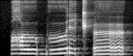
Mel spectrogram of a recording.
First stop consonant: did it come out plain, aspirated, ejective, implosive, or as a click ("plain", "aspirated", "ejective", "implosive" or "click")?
plain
